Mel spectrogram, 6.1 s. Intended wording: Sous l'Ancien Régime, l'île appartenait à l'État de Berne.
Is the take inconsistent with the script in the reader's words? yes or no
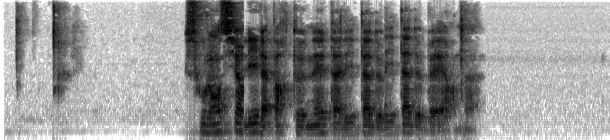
yes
